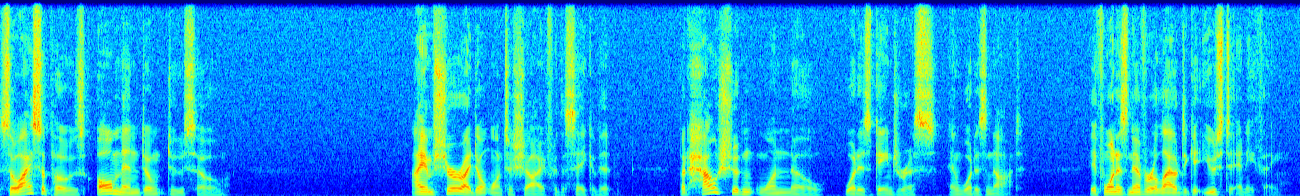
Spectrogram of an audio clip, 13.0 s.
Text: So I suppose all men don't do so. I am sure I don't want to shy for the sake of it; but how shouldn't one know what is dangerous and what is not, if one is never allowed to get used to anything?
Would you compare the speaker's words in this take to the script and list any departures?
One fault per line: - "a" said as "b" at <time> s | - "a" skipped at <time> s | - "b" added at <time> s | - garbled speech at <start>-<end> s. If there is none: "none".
none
